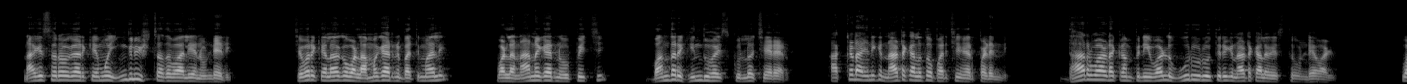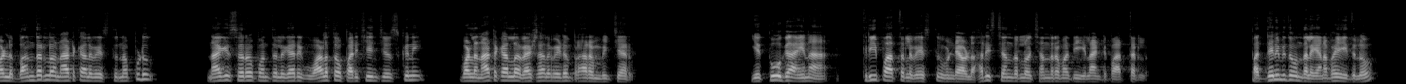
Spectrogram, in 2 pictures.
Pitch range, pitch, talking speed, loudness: 155-195 Hz, 175 Hz, 135 wpm, -26 LUFS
